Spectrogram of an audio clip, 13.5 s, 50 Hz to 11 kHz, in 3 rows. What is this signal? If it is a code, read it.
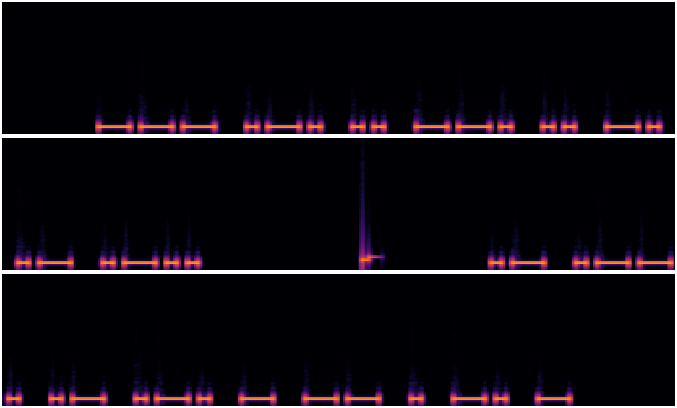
Morse code, heard as a keyed tone, about 17 wpm, 700 Hz. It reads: ORIGINAL APARTMENT
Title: Sentences from Top 900 Words - New Word Drill - 17wpm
